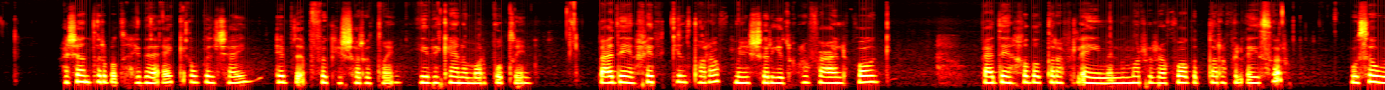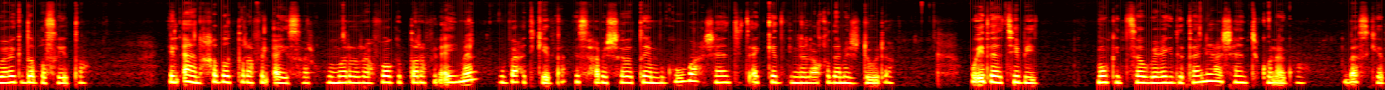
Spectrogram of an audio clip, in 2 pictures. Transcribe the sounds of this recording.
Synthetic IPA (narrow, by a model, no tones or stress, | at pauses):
ʕaʃaːnt̪ɨɾˤbɨt̪ˤħɪðaːʔakʔawːalʃiːʔɪb̚d̪a̰ʔbɪfakɾʃːɑɾiːt̪ˤiːnʔɪðakaːnumɑɾˤbuːt̪ˤiːn | b̥aʕd̪eːnxaθkʊlːt̪ˤɑɾˤɑfmɪnɪʃːɑɾiːt̪ˤwɪɾʊfaʕaalfoːɡ | wbaʕd̪eːnxɑðˤɑt̪ˤːɑɾˤɑfɪlʔajmanwɪmɑrˤːɑɾˤɑfoːɡɨt̪ˤːɑɾˤɑfɪlʔɑjsɑɾˤ | wɪsawːiʕɪɡd̪abɑsiːt̪ˤɑ | ʔɪlʔaːnxɑðˤːɑt̪ˤːɑɾˤɑfɪlʔɑjsɑɾˤwɪmɑrˤːɑɾˤɑfoːɡɨt̪ˤːɑɾˤɑfɪlʔa̰jman | wɪbaʕd̪kɪd̪aʔɪsˤħɑbɪʃːɑɾiːt̪ˤiːnbɪɡʊwːaʕaʃaːnt̪ɪ̥t̪ʔakːad̪ʔɪnːɪlʕʊqd̪amad͡ʒd̪uːd̪a | wʔɪðat̪ʰɪbi | mʊmkɪnt̪ɪ̥sawːiʕɪɡd̪aθaːnɪjaʕaʃaːnt̪ḁkuːnʔa̰ɡwa | basːkɪd̪a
